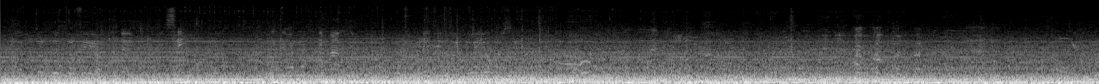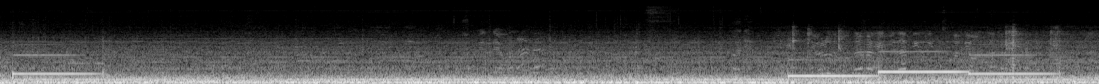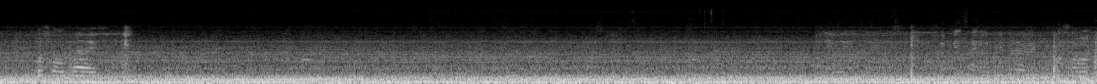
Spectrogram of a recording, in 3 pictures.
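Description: Cabin noise of an Airbus A320-214's CFM56 engines at takeoff thrust, heard from a window seat over the wing as the jet leaves the runway and climbs: a loud, steady rumble with a low hum. Short electronic tones sound once about eleven seconds in and three times, at different pitches, around twenty seconds in.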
